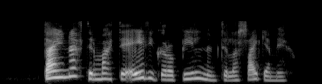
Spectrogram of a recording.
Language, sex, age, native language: Icelandic, female, 13, Icelandic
